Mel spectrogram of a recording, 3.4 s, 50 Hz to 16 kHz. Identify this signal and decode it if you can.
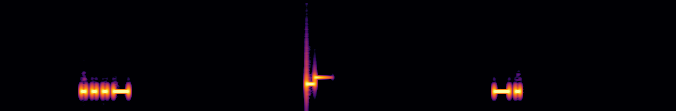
Morse code, heard as a keyed tone, about 44 wpm, 700 Hz. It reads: V N
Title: Single Character (Letter:Number:Punctuation:Prosign) Alt 45wpm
